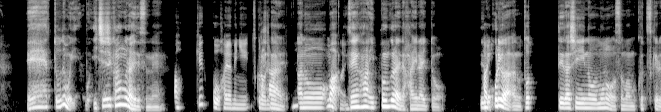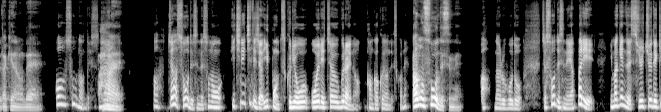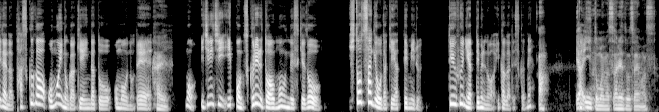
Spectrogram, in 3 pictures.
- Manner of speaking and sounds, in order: unintelligible speech
- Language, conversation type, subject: Japanese, advice, 仕事中に集中するルーティンを作れないときの対処法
